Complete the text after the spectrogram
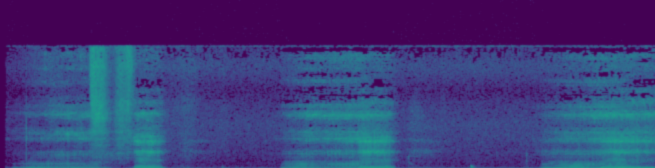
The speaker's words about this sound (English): Yeah, when did you start snoring?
